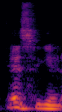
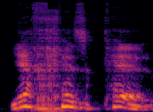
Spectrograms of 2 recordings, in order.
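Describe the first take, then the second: First: The name is pronounced E-seu-gel, with three syllables. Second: The name is pronounced Ye-hez-kel, with four syllables.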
